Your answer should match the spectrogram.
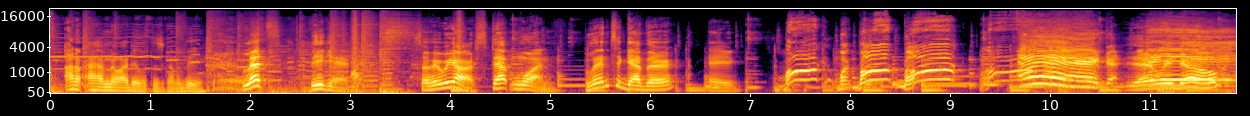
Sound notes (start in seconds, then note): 7.4 chicken sound effect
